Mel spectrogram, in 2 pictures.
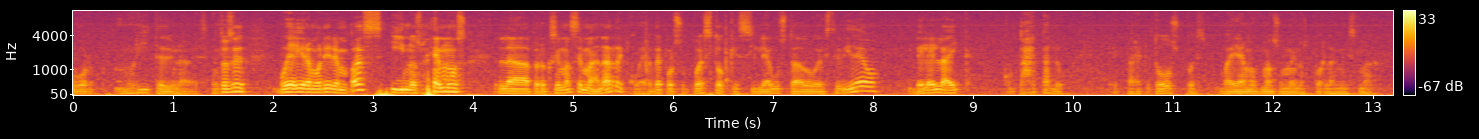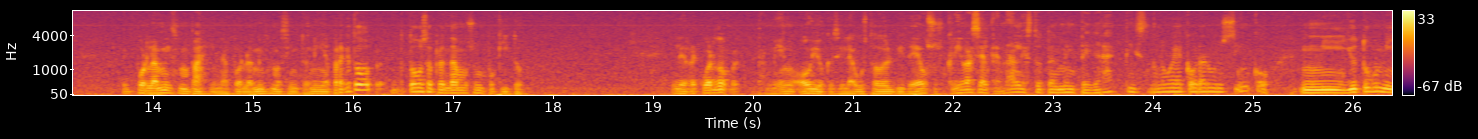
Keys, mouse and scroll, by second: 2.5 ctrl+scroll up 1.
